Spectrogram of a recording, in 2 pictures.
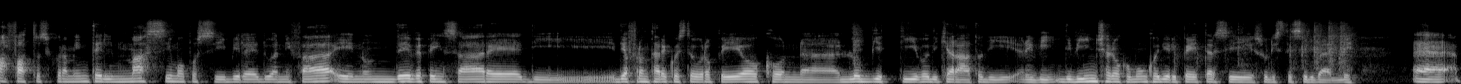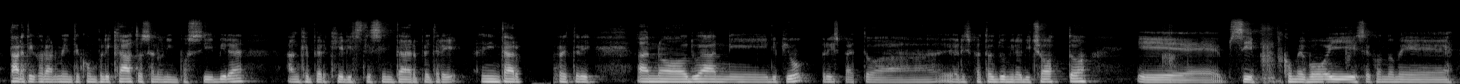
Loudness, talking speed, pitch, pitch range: -23 LUFS, 125 wpm, 120 Hz, 115-125 Hz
